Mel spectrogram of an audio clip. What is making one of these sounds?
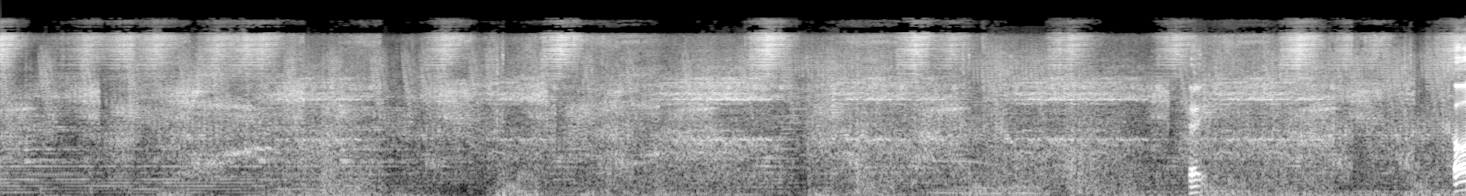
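Fireballs whoosh and burst as monsters are shot.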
